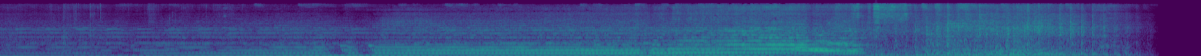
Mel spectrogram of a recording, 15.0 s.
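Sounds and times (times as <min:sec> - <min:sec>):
train wheels rattling over rails: 0:00.0 - 0:03.9, 0:07.9 - 0:14.5
train air horn: 0:00.0 - 0:11.1.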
